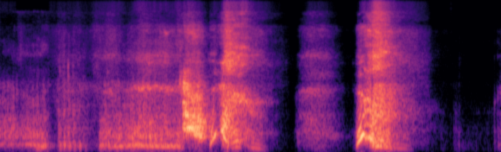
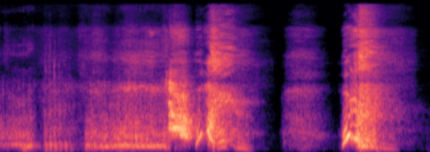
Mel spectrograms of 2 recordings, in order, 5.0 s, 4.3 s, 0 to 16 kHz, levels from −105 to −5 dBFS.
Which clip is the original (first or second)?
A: second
